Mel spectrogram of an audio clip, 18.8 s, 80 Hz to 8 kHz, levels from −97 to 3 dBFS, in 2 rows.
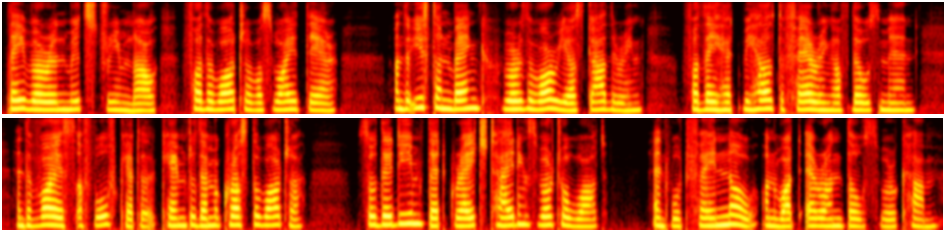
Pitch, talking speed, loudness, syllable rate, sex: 205 Hz, 185 wpm, -19 LUFS, 5.1 syllables/s, female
